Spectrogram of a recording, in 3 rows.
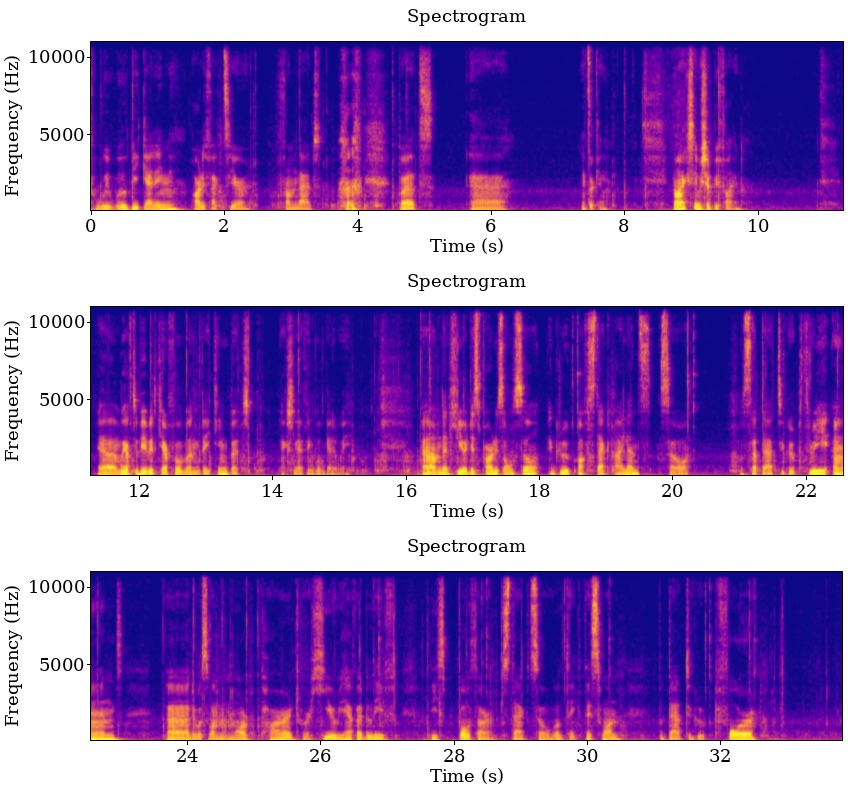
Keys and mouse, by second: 0.1 middle click, 4.6 click, 8.1 click, 9.3 middle click, 12.2 middle click, 12.7 middle click, 13.6 middle click, 14.3 middle click, 16.3 middle click, 16.7 alt+a, 16.8 b, 20.2 click, 21.6 middle click, 22.6 middle click, 23.7 middle click, 24.3 middle click, 25.0 middle click, 25.8 l, 26.4 g, 26.9 alt+a, 27.5 l, 28.0 g, 28.6 alt+a, 28.8 b, 32.4 click, 32.8 alt+a.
